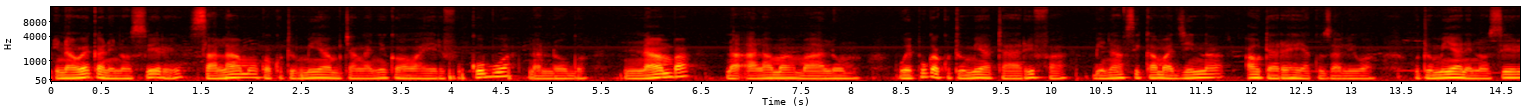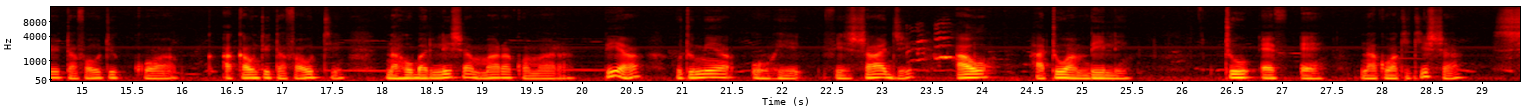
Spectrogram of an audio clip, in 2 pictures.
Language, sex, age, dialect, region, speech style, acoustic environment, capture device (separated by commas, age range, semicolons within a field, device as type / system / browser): Swahili, male, 25-34, Kenya - Nairobi Sheng-influenced, Kenya, relaxed, people talking, desktop / Windows / Chrome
